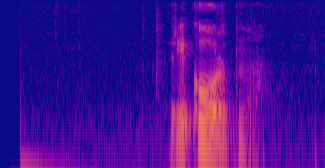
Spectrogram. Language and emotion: Russian, positive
